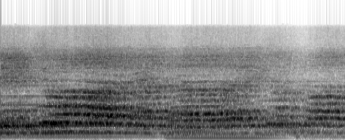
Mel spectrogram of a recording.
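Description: Choir and congregation singing the short sung response to a petition in the Prayers of the Faithful, in held, sustained chords.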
